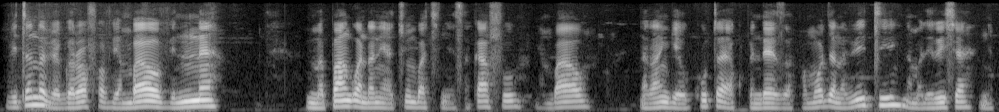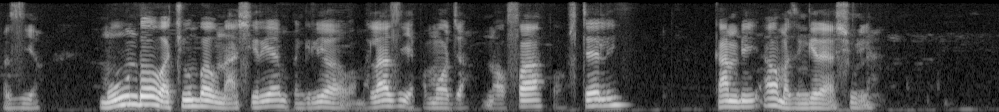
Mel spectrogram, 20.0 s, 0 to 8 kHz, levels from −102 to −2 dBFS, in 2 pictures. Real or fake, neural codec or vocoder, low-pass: real; none; 7.2 kHz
